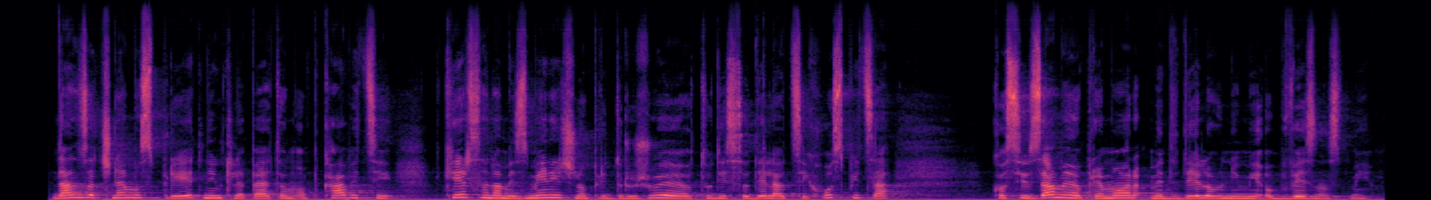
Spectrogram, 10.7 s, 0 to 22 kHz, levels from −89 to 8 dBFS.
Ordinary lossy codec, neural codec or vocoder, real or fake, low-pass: none; vocoder, 44.1 kHz, 128 mel bands every 256 samples, BigVGAN v2; fake; none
